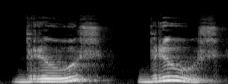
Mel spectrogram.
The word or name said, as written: de broer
